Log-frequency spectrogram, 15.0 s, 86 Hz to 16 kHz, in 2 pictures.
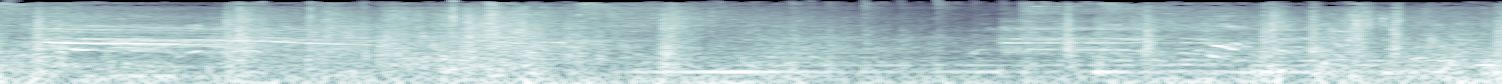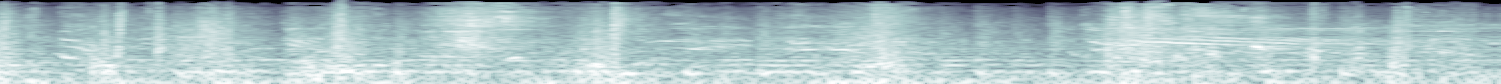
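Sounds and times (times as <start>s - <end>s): fighters shouting: 0.0s - 2.1s, 4.9s - 15.0s
action film music score: 0.0s - 15.0s.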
